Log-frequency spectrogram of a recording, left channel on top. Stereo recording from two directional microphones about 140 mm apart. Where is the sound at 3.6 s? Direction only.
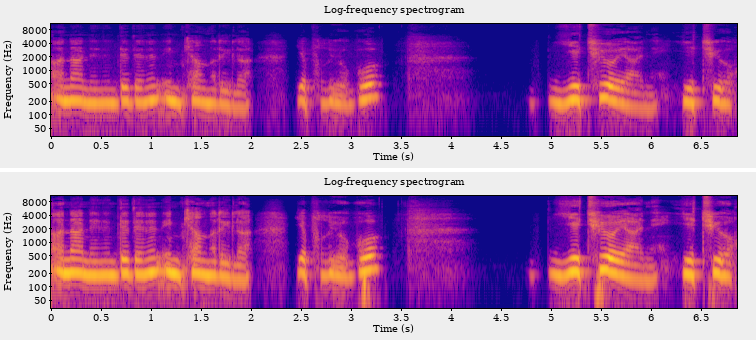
20° right (ahead or behind).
